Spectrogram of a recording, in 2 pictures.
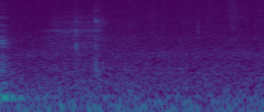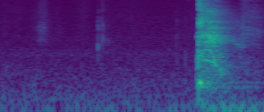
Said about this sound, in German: Ich hoffe, du bist jetzt nicht erschreckt, dass ich jetzt mal kurz niesen musste.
